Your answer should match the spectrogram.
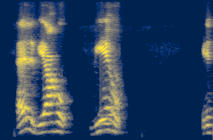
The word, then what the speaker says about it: Viejo: Spanish में J is pronounced as H. El Viejo. Viejo. It is pronounced as Viejo.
